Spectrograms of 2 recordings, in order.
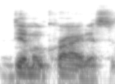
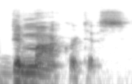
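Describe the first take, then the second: First: "Democritus" as demo-CRY-tus; childhood pronunciation. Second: "Democritus" as de-MOCK-ri-tus; short o, stress on MOCK in "Democritus"; probably correct pronunciation. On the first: Writer recalling his reading as a kid, "Democritus" as demo-CRY-tus. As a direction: stress a long CRY in "Democritus". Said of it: "I always pronounced it". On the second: Writer conceding the likely reading, "Democritus" as de-MOCK-ri-tus. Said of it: "it is probably pronounced". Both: Shown as a demonstration.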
